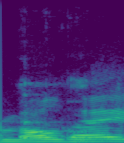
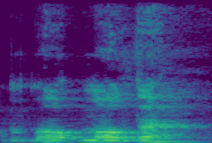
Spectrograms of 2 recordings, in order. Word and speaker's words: Molde: it as well sam mold or molday or moldy mulder mulder mulder yeah think about think about mulder in x-files mulder that's roughly what it sounds like yeah first we destroy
